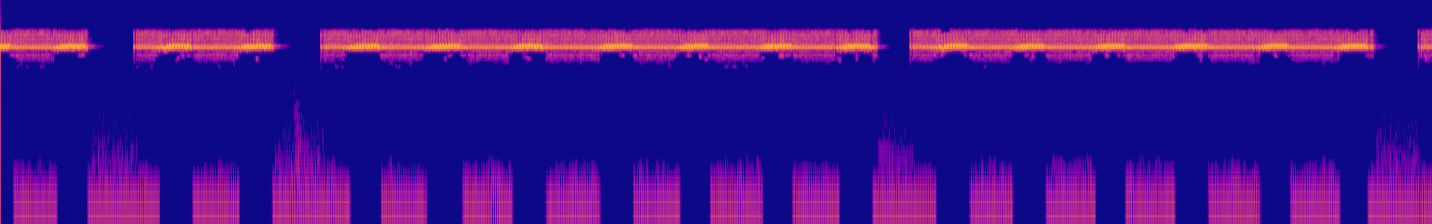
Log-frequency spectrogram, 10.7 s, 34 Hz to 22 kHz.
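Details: High continuous trill of a gaksi cricket, recorded in 2020 by the National Institute of Biological Resources, beating in loudness more than once a second, with a few brief breaks and a silent background.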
